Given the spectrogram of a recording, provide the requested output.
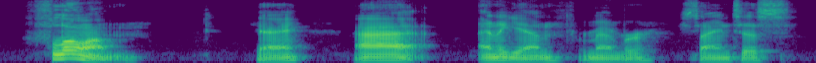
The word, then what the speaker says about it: phloem: is which just remember although it's spelled with a ph instead of an f but remember phloem starts with an f sound and food starts with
